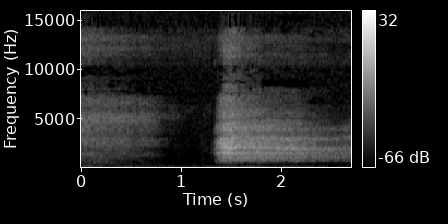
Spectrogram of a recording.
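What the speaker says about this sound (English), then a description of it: "Work with your breath, focus on your breath." Slow, soft breathing during a yoga crow pose: a quiet exhale fades out, then after a brief pause a fuller, breathy inhalation swells and holds, close and alone.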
